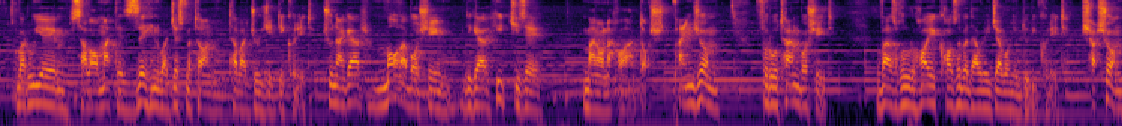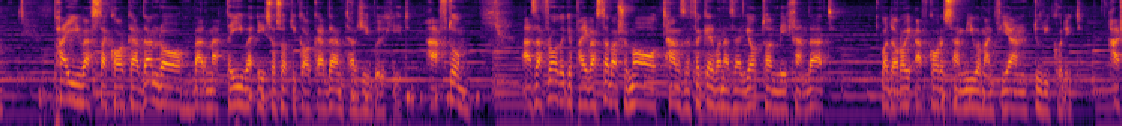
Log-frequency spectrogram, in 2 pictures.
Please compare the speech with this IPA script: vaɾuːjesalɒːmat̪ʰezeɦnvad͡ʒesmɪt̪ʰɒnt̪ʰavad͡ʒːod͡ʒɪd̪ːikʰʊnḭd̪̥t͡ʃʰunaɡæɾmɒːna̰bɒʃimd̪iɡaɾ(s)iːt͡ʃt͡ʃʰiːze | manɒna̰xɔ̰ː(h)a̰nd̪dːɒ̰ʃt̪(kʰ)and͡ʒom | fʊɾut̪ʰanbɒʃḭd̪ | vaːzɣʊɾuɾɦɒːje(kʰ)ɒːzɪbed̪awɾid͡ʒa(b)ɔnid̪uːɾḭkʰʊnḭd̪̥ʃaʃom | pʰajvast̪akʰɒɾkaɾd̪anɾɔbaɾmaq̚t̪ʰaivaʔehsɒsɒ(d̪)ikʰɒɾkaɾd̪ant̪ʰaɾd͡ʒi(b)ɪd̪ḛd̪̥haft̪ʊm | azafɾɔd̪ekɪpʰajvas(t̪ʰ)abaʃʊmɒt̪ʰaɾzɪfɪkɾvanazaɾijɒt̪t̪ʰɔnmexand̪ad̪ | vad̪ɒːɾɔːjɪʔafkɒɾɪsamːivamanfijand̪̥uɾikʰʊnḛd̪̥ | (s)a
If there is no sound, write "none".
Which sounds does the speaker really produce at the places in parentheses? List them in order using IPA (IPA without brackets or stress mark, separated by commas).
h, h, pʰ, kʰ, v, t̪, b, t̪, h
